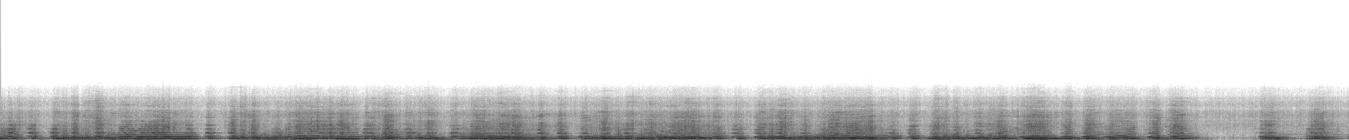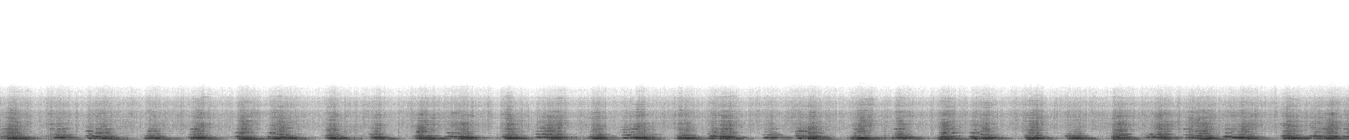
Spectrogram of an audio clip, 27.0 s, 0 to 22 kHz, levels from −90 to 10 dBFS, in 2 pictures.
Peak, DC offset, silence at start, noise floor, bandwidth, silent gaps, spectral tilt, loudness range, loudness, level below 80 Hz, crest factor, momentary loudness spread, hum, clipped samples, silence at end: -4 dBFS; under 0.1%; 0 s; -45 dBFS; 7.2 kHz; none; -6.5 dB/octave; 4 LU; -20 LUFS; -80 dBFS; 16 dB; 7 LU; none; under 0.1%; 0 s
